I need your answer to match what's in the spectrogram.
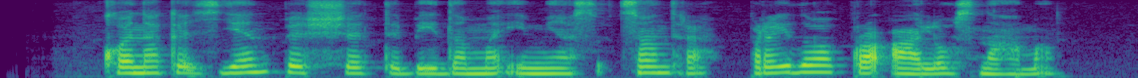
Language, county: Lithuanian, Šiauliai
